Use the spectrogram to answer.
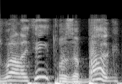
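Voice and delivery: lightly voiced calm dad. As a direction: answer like a calm father. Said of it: "And he goes".

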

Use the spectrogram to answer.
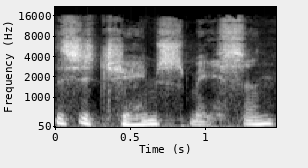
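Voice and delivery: slow, low, soft English impression; slow right down into a hushed English film-star voice; James Mason. Host tries out an impression on co-host, slow low English voice. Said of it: "How was that?".

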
